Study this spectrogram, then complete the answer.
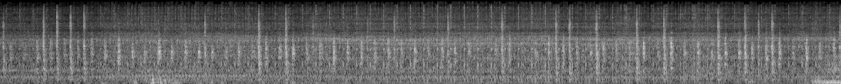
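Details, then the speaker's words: Audi 1.8T AEB engine knocking, owner suspects hydraulic lifters; chain tensioner checked, new hydraulic tensioner and oil pump: sharp metallic ticking knock three or four times a second, loud and uneven. "Ужасно, просто ужасно стучит."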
